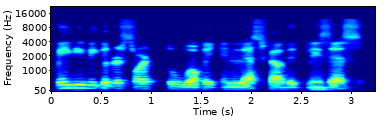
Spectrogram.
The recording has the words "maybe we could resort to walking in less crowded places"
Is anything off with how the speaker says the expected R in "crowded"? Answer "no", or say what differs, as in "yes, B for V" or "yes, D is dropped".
yes, R is dropped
